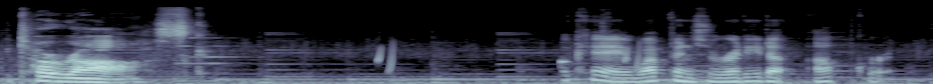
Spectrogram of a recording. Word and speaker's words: Tarrasque: I'll have you know it's pronounced Tarrasque.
